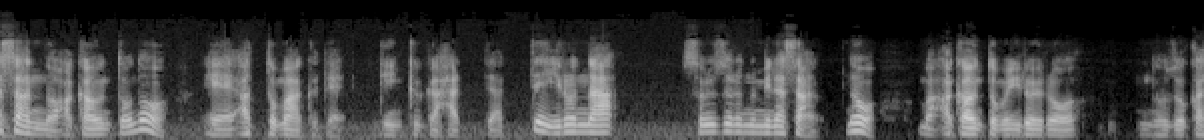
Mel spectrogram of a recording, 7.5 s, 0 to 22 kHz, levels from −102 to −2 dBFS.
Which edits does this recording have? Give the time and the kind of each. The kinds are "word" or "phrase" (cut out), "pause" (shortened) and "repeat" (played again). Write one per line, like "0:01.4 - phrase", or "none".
0:01.2 - pause
0:05.2 - pause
